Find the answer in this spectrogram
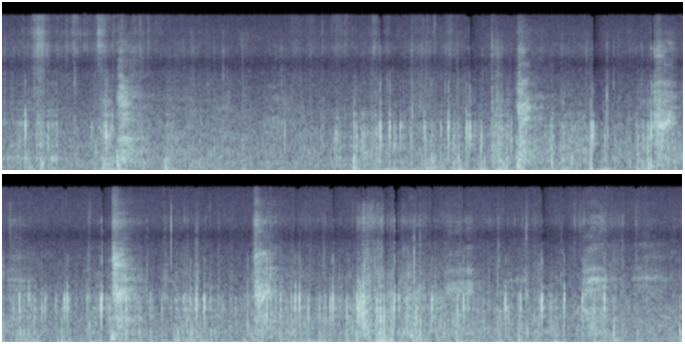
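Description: A climber's hands and shoes scraping and tapping on the rock as he climbs back down, with irregular scuffs and clicks and several louder breaths or rubs every couple of seconds.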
